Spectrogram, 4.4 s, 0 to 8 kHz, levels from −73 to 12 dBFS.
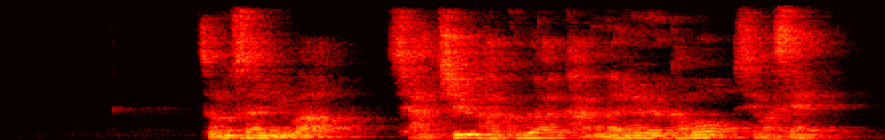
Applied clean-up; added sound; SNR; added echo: none; none; none; reverberation time 0.6 s.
